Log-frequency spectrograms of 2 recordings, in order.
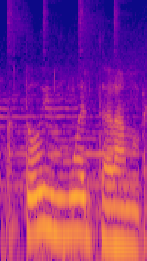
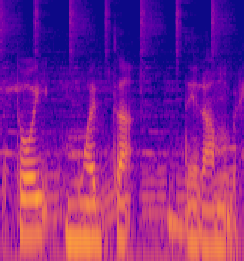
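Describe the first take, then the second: First: The d sound is dropped and vowels linked. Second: The d sound is pronounced clearly.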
